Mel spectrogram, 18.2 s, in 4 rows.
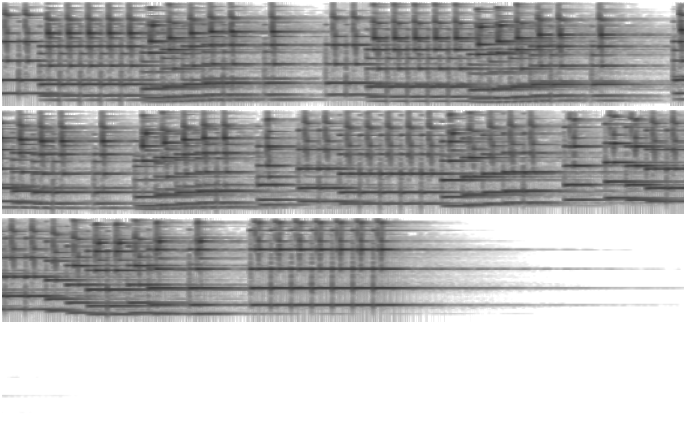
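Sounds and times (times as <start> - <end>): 
music box melody: 0.0 - 12.3.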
